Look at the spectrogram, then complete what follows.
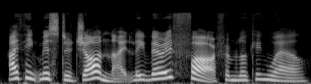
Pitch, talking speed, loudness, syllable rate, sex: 210 Hz, 195 wpm, -17 LUFS, 4.4 syllables/s, female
